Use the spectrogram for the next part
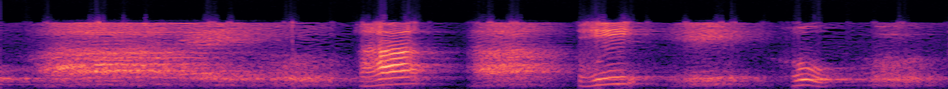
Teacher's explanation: یہ دو چشمی والا ہا ہے جو کہاں سے ادا ہوتا ہے؟ حلق کے سب سے آخر والے حصے سے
